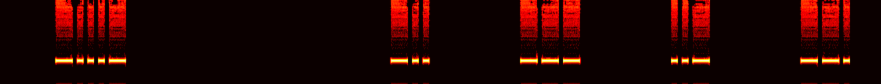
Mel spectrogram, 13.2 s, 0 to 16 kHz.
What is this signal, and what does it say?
Morse code, heard as a keyed tone, about 15 wpm, spaced as for 5 wpm, 1000 Hz. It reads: <BT> DOUG
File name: qotdfiles / 5wpm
